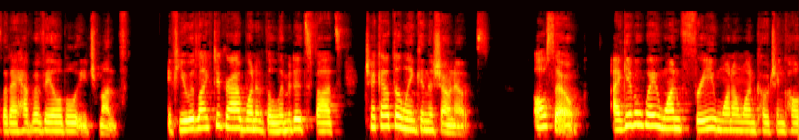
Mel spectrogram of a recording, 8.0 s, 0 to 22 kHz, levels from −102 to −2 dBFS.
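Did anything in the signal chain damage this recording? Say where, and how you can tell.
No, the signal chain left no audible damage here.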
